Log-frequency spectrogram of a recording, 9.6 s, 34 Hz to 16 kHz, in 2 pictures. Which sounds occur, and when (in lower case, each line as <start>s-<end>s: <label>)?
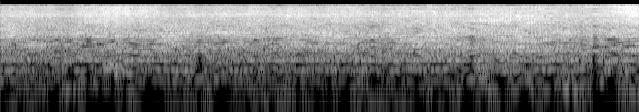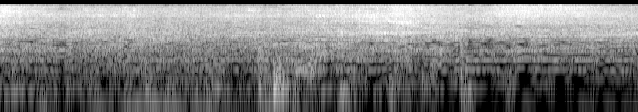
0.0s-9.5s: electric razor
3.5s-3.7s: generic impact sounds
4.2s-4.4s: generic impact sounds
5.7s-6.5s: generic impact sounds
6.7s-7.0s: generic impact sounds
7.3s-8.3s: generic impact sounds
